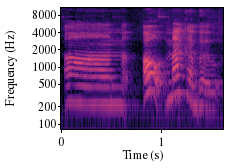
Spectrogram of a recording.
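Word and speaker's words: Macabeu: Macabu. It's just spelled different. But in France they spell it and pronounce it Macabu.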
